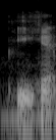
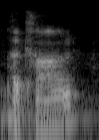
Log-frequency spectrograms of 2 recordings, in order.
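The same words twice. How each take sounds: First: It is said as 'pee-can' with a full first syllable. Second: It is said as 'p'con' with a shortened first syllable. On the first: "like if it peed in a can" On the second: "sometimes they shorten the p, so it's like"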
